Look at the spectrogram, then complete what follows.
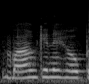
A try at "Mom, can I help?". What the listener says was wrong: Slow. Way too fast. Way too fast. Slow down. One line at a time, okay?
